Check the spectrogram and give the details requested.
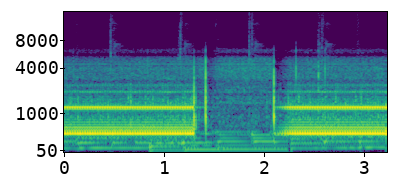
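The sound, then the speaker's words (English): A telephone number being dialed: sustained electronic touch-tone beeps broken by a sharp click and a short low-pitched gap, then another click and the steady tone again. No one speaks. “You know, maybe I should really get a more modern phone.”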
